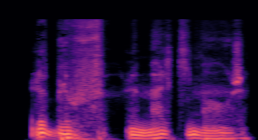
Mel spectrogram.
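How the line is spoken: Mechanical murmur. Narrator (French): murmura machinalement Tixou

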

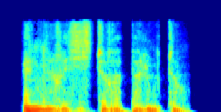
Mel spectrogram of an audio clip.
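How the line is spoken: Despairing whisper, young woman. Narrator (French): souffla la jeune femme, le désespoir dans l'âme

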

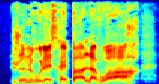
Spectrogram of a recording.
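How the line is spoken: Screaming. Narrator (French): hurla Dalinar

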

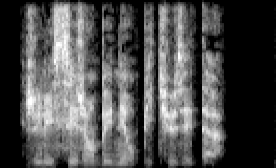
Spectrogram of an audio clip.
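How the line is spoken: Plain. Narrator (French): dit-elle

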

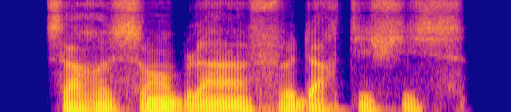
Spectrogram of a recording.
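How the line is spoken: Dull flat voice. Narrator (French): commenta Marty d'une voix morne

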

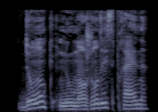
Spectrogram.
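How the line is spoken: Neutral voice. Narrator (French): dit Cal d'une voix neutre

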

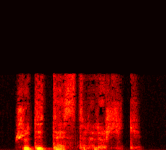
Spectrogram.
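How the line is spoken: Whispering. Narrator (French): chuchota-t-elle

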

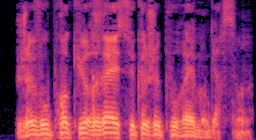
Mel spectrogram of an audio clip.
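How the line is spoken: Plain. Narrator (French): dit Dalinar

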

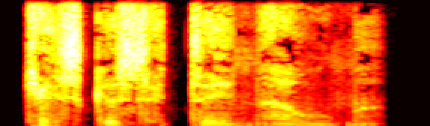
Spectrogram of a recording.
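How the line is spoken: Murmured. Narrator (French): murmura-t-il

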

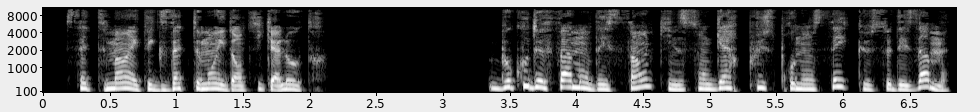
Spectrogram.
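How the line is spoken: Curt sharp retort. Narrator (French): rétorqua Shallan d'un ton cassant

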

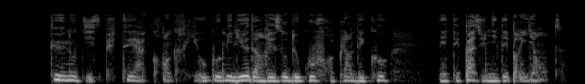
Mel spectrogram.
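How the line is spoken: Nervous murmur. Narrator (French): murmura-t-elle, nerveuse

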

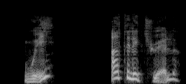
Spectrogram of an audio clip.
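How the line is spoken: Casual tone. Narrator (French): dit-il d'un ton désinvolte

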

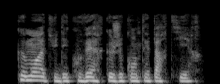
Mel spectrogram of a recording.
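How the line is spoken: Insistent question. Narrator (French): s'enquit Balad d'une voix insistante

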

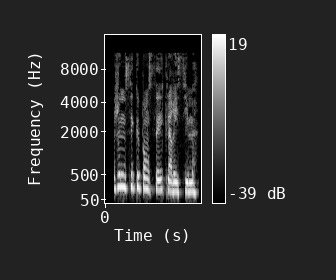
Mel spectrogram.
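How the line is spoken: Plain. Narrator (French): répondit Inadara

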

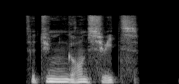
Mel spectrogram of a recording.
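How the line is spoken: Stammering. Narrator (French): bredouilla Anastasia

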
